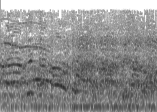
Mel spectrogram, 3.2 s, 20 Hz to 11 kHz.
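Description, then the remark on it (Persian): A dense, loud crowd of angry street protesters on Saturday 30 Khordad shouting and chanting harsh slogans together, with demands going beyond "Where is my vote?", raised voices rising and falling over a constant roar of massed voices for the whole stretch. “به موج معترضانی پیوست که این بار خشمگین تر از روزهای قبل شعارهای تندی سر می دهند و خواسته هایی فراتر از رأی من کجاست دارند.”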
